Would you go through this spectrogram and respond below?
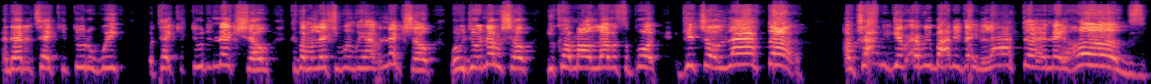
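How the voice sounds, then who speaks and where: A woman hosting a casual live show as a comedian, talking in a loud, lively, chatty way with lots of exclamations. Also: sits high, brisk, gravelly. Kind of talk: casual live-stream chat and promotion.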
